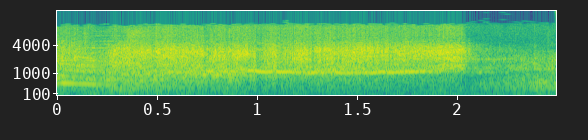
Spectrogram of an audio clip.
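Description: Van tyres squealing as it brakes hard to a stop: a steady high screech over a hiss, cutting off suddenly.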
